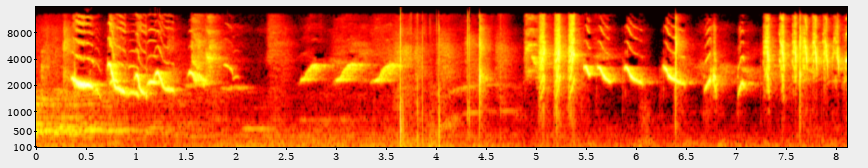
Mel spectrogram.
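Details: Greater green leafbird, known locally as cucak ijo, in long continuous rolling song: varied whistled phrases, short slurred notes and rapid trills, with repeated downslurred whistles and bursts of chattering notes, no other sounds.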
